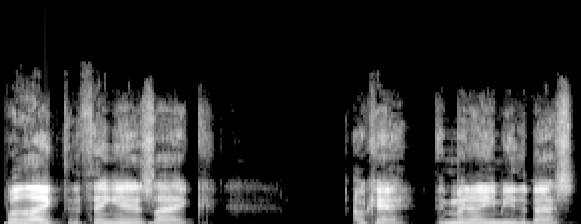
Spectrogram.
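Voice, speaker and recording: Young male podcast co-host, bright tense tone, eager "yo" starts, close dry studio sound. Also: on the high side, normal speed, smooth, no echo. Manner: excitable, starts lines with "yo", stammers in restarts. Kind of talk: casual chat. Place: small radio studio. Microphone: studio mic on arm, headphones.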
